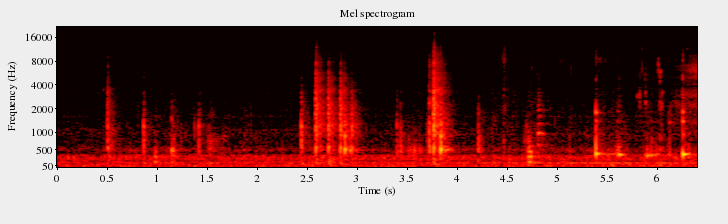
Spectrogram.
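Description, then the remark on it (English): Faint sipping of water away from the microphone, a scatter of small wet clicks and soft swallowing noises over a quiet background, with no one talking. “While I say that, I'm going to drink a sip of water again.”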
